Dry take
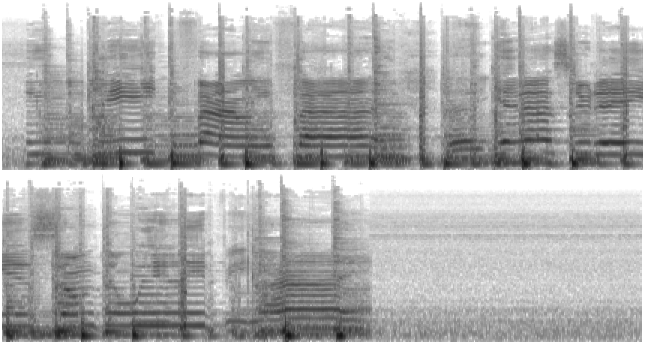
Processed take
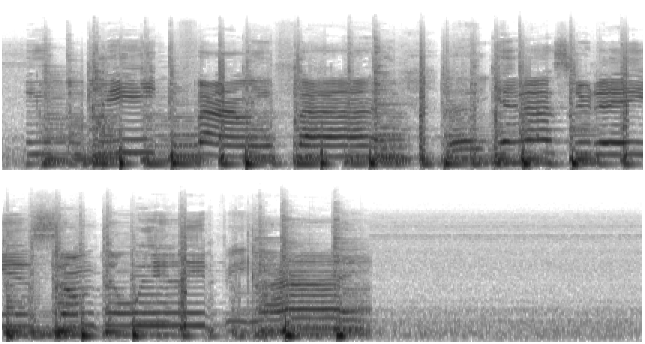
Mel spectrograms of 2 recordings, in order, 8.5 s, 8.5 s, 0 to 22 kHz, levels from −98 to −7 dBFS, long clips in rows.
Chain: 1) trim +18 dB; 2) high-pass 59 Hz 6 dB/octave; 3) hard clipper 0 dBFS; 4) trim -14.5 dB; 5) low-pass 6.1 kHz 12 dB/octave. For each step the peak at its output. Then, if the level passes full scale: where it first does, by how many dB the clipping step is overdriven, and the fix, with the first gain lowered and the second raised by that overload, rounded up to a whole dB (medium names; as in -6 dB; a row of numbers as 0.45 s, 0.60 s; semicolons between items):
+7.0 dBFS, +7.0 dBFS, 0.0 dBFS, -14.5 dBFS, -14.0 dBFS; step 1, 7.0 dB; step 1 +11 dB, step 4 -7.5 dB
